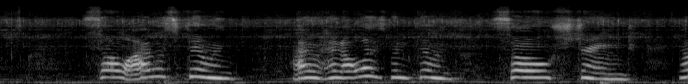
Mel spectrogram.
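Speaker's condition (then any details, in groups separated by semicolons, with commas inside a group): Brain injury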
